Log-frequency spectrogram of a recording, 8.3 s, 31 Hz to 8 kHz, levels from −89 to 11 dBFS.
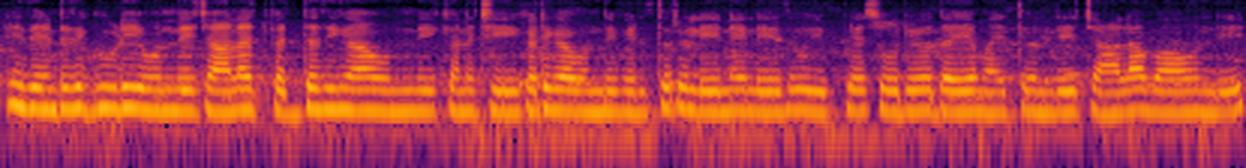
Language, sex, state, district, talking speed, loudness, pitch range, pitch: Telugu, female, Telangana, Nalgonda, 115 wpm, -15 LUFS, 195-210 Hz, 205 Hz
